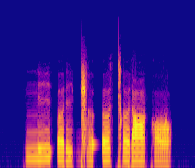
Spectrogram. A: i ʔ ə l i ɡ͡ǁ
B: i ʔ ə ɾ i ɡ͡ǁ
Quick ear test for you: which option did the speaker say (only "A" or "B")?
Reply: B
